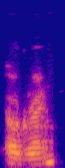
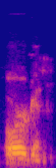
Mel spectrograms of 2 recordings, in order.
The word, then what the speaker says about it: Ogren: and I'm Ogren, pronounced Ogren. When I was talking to the woman at the University of Miami, she kept wanting to call me Oregon. We'll mispronounce her name everywhere in the world except in Scandinavia and here in the Midwest, because the name is Swedish, but it's a long O, so and it's a G right after that.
